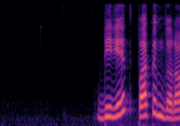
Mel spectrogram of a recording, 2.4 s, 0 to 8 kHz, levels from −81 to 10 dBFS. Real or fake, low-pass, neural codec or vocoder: fake; 7.2 kHz; codec, 16 kHz, 0.5 kbps, FunCodec, trained on LibriTTS, 25 frames a second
